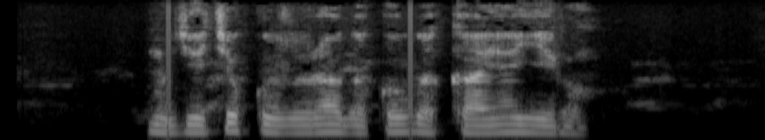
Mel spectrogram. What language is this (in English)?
Kinyarwanda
